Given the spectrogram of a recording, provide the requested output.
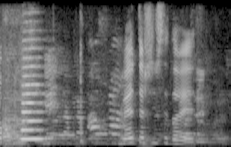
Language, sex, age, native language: Icelandic, male, 13, Icelandic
